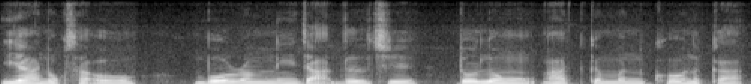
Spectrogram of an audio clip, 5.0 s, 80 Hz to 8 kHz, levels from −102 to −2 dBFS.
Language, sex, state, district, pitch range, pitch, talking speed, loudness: Garo, male, Meghalaya, West Garo Hills, 125-160 Hz, 135 Hz, 85 wpm, -19 LUFS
